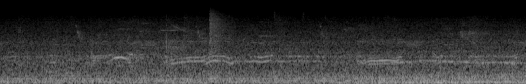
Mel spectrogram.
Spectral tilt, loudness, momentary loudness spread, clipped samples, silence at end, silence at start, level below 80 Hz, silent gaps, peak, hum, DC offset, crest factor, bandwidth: -5.5 dB/octave; -32 LUFS; 3 LU; under 0.1%; 0 s; 0 s; -42 dBFS; none; -16 dBFS; none; under 0.1%; 14 dB; 15.5 kHz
